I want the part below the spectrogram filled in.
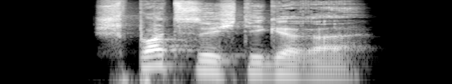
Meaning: inflection of spottsüchtig: 1. strong/mixed nominative/accusative feminine singular comparative degree 2. strong nominative/accusative plural comparative degree
- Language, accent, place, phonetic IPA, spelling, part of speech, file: German, Germany, Berlin, [ˈʃpɔtˌzʏçtɪɡəʁə], spottsüchtigere, adjective, De-spottsüchtigere.ogg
